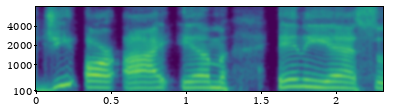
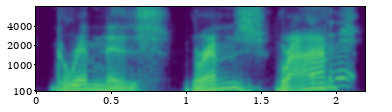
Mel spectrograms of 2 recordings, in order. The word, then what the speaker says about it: Grimnes: Add an S, you will pronounce it correctly. Yeah. So think of it. My dad would say, think of it as, like, don't say this, Dad. He's like, think of it as, like, the grimness of the situation.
